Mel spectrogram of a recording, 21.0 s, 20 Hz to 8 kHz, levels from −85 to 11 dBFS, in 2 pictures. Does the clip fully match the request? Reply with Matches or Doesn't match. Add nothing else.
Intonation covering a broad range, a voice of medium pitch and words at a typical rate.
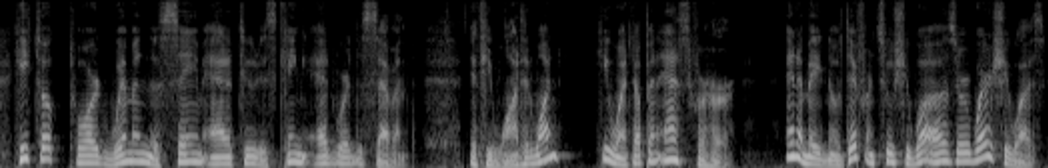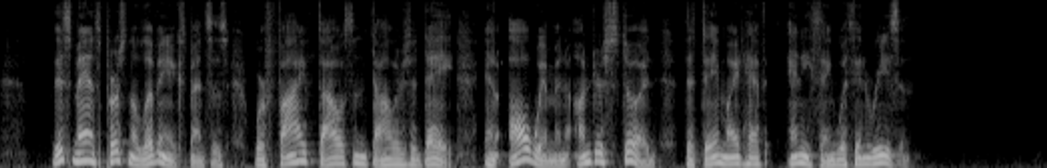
Doesn't match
